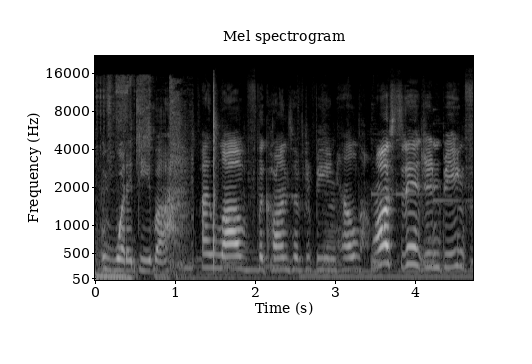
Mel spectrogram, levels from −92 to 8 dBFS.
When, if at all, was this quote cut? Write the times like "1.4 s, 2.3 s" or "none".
1.2 s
